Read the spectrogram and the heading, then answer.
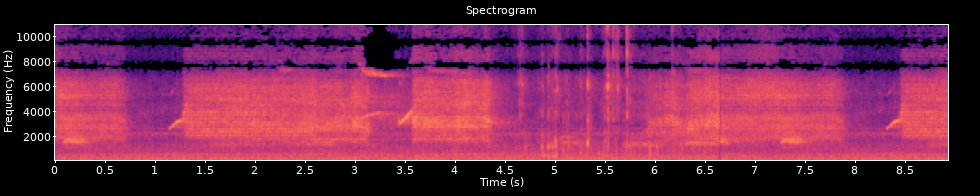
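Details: Newly fledged white-tailed kite chicks, very vocal as they fly off and come back to the nest, give repeated drawn-out grating screams, each opening with a short rising whistle, coming every one to two seconds with brief pauses.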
